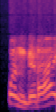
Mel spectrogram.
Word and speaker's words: Bhangra: Bhangra? The correct pronunciation is Bhangra. You're very close. The thing is that sound is missing in Western languages.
